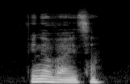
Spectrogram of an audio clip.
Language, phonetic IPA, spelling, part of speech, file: Polish, [ˌvʲĩnɔˈvajt͡sa], winowajca, noun, LL-Q809 (pol)-winowajca.wav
